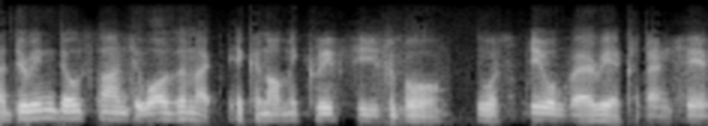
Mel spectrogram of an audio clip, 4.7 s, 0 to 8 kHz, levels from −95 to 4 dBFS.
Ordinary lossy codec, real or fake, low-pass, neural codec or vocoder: AAC, 32 kbps; fake; 7.2 kHz; codec, 16 kHz, 1 kbps, X-Codec, HuBERT features, trained on balanced general audio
